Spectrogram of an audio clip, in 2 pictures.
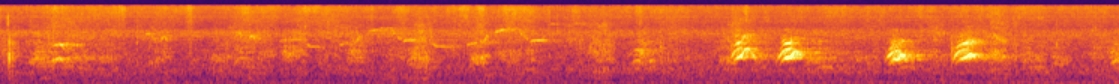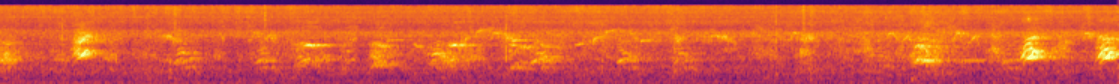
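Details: Mastiff puppies playing, quiet at first, then a string of sharp high yips and barks grows louder toward the middle and again near the end, set against a low background hum.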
